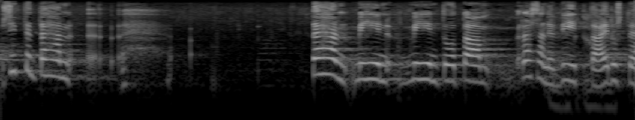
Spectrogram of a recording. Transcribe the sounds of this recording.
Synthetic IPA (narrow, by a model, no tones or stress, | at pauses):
sit̪ːent̪æhæn | t̪æhænmihinmihint̪uot̪ɑræsæneʋʋiːt̪ːɑːedust̪ɑj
